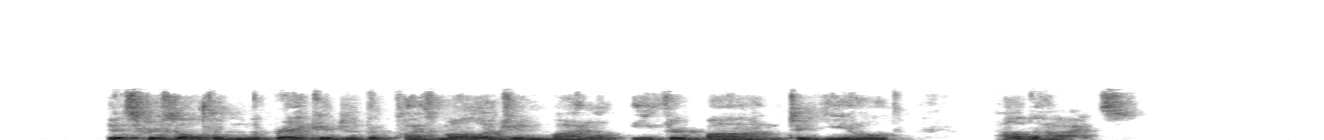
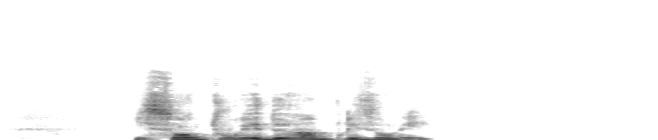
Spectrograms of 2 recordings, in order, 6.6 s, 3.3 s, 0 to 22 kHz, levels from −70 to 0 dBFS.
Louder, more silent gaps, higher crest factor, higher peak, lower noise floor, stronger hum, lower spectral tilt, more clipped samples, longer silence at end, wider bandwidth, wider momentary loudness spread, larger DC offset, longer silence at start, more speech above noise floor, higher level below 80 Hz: first, -17 LUFS vs -23 LUFS; neither; about the same, 16 dB vs 18 dB; first, -2 dBFS vs -8 dBFS; second, -71 dBFS vs under -90 dBFS; neither; about the same, -6.5 dB/octave vs -6.5 dB/octave; neither; second, 0.95 s vs 1.15 s; second, 8.4 kHz vs 11.5 kHz; second, 9 LU vs 12 LU; neither; second, 0.55 s vs 0.7 s; second, 55 dB vs over 68 dB; first, -48 dBFS vs -64 dBFS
